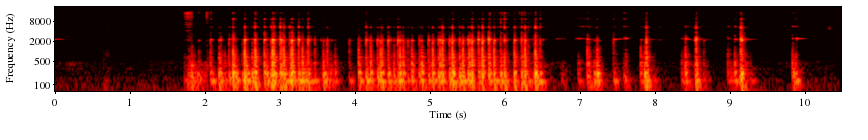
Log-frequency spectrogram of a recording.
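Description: Tweezers clinking against drinking glasses: a dense run of very rapid glassy clinks for about five seconds, then a handful of separate clinks, each with a short glass ring.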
